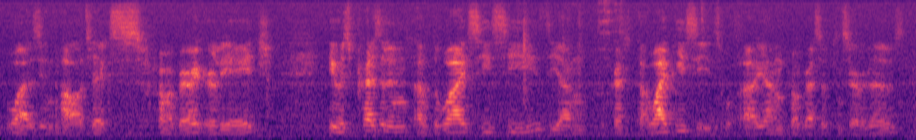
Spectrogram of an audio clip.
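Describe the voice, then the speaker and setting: With a Canadian accent, a man speaks at a moderate pace in a fairly low pitch and fairly even intonation, amid audible room echo and noticeable background noise. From Canada, Ontario (Kingston). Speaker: drag queen comedian. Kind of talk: interview. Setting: dressing room.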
